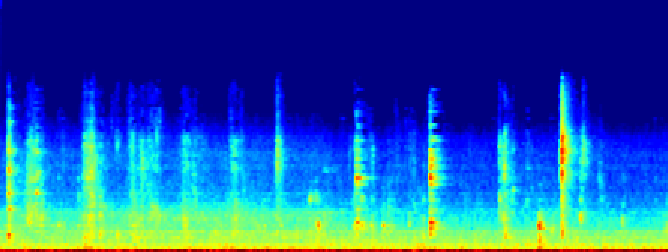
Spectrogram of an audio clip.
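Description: A person chewing a mouthful of buttered spaghetti, with a few faint clicks of a fork against the bowl, over a steady low hum.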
